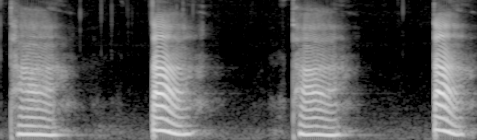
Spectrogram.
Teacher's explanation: 혀끝과 윗 잇몸 사이에 훨씬 강한 긴장과 힘을 주어 공기를 막았다가 숨을 전혀 내보내지 않으면서 소리를 터뜨립니다. 목구멍에 힘을 주어 성대가 긴장하는 느낌이 있습니다. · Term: 쌍디귿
